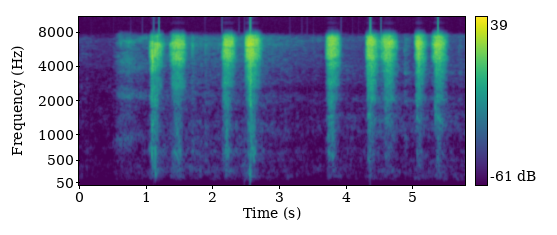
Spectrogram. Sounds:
Sneeze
